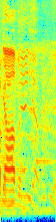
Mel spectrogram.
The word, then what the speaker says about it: Yavin: Or Yavin, Yavin? What's the actual pronunciation? – Yavin. – Yeah, Yavin, yeah.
